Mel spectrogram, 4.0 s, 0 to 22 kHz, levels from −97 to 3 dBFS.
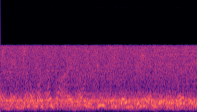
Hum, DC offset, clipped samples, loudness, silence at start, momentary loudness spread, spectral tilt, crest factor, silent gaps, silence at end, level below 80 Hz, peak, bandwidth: none; under 0.1%; under 0.1%; -30 LUFS; 0 s; 2 LU; -8.5 dB/octave; 12 dB; none; 0 s; -80 dBFS; -18 dBFS; 4.4 kHz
